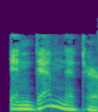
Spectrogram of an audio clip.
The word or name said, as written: indemnitor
